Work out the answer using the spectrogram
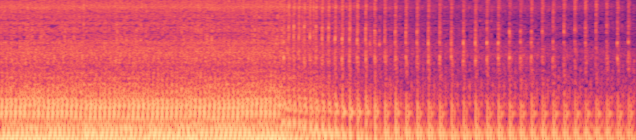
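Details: Norton Commando twin: loud run settling into an uneven, lumpy idle, skipping about three times a second. Left-side misfire; carbs, ignition, plugs, cables, manifold and head gasket leaks are ruled out, with some smoke from the left on throttle.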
